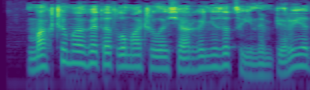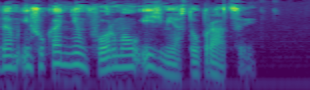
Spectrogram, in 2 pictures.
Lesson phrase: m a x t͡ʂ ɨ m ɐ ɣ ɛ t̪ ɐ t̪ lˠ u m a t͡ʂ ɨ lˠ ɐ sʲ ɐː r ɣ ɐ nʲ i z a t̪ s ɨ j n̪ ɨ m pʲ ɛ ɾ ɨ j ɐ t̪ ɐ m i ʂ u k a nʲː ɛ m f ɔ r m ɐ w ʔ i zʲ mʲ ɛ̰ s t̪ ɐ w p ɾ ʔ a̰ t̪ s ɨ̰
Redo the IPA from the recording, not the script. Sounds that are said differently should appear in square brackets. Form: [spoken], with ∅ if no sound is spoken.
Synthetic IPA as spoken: m a x t͡ʂ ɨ m ɐ ɣ ɛ t̪ ɐ t̪ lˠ u m a t͡ʂ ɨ lˠ ɐ sʲ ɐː r ɣ ɐ nʲ i z a t̪ s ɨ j n̪ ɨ m pʲ ɛ ɾ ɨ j ɐ [d̪] ɐ m i ʂ u k a nʲː ɛ m f ɔ r m ɐ w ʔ i zʲ mʲ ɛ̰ s t̪ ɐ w p ɾ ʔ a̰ t̪ s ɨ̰

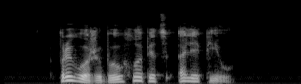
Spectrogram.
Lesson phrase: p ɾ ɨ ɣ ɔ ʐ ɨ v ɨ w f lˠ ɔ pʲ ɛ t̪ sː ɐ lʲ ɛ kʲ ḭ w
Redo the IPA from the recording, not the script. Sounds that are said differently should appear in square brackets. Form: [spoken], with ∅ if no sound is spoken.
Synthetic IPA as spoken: p ɾ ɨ ɣ ɔ ʐ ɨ [b] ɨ w [x] lˠ ɔ pʲ ɛ t̪ [s] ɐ lʲ ɛ [pʲ] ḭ w

